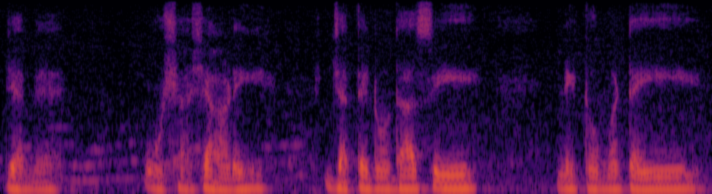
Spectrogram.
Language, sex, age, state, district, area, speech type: Sindhi, male, 45-60, Delhi, South Delhi, urban, spontaneous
